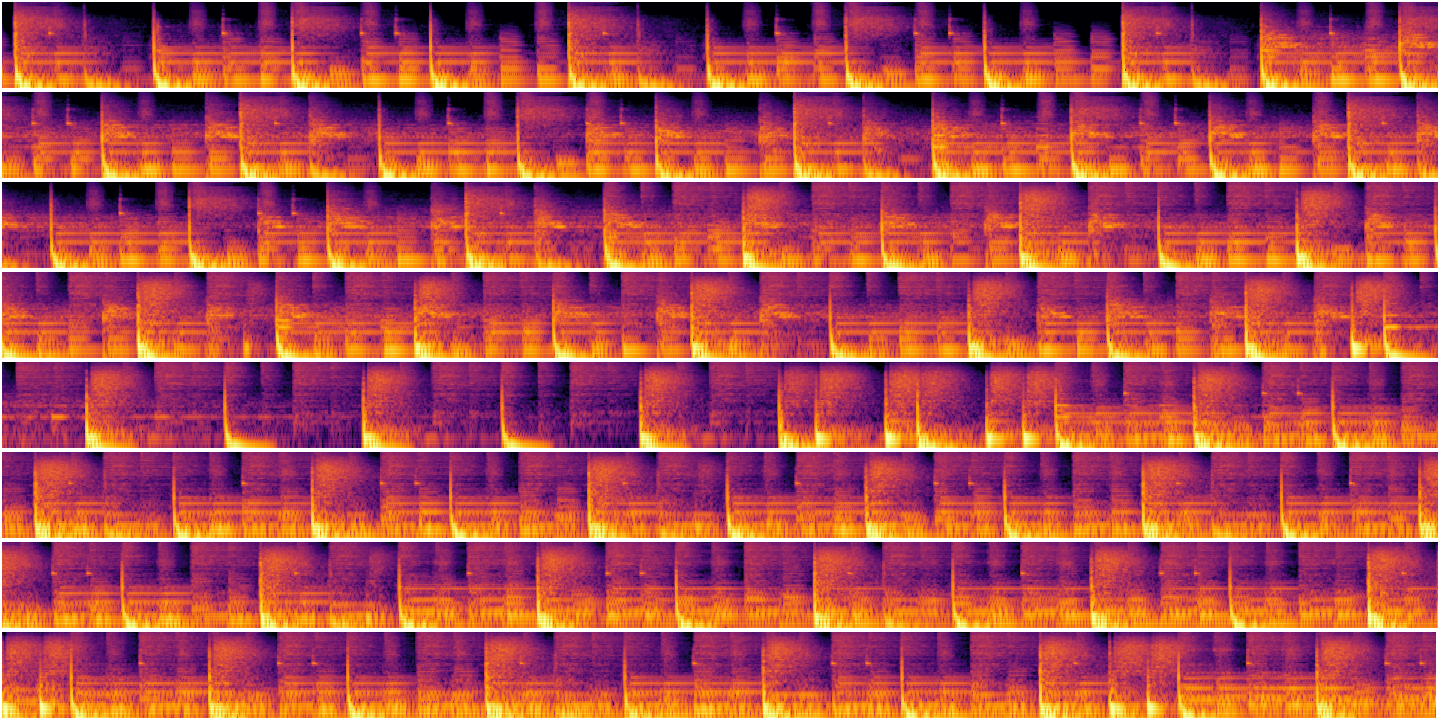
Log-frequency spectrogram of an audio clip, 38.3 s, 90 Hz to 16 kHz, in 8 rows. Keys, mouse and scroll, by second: 0.1-1.6 drag, 1.8-2.2 middle drag, 2.2-2.5 scroll up 2, 2.5 click, 5.0 click, 6.0 click, 6.8 click, 8.5 click, 10.2-11.9 drag, 13.1 click, 13.5 click, 15.2 click, 17.4 click, 17.6 g, 18.5 click, 18.6 g, 19.2 click, 19.5 g, 21.2 KP_1, 21.8 g, 22.9-24.1 middle drag, 24.1 click, 25.2 click, 26.8-27.7 shift+middle drag, 27.7 click, 28.2 click, 29.4 click, 30.4 middle click, 30.7 click, 31.2 r, 34.2 click, 34.9 click, 35.8 click.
